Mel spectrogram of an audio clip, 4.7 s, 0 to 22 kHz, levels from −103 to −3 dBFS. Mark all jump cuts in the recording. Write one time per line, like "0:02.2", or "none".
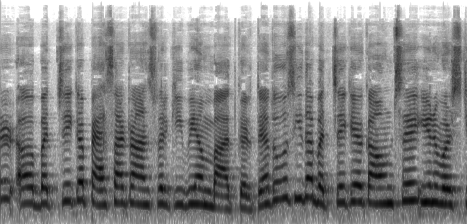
none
